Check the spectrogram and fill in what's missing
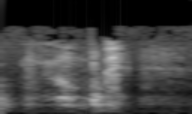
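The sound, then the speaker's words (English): A wooden desk drawer slides open with a brief scraping rumble and a soft knock partway through, moderately loud, lasting just over a second. “Here, the desk drawer. The papers. Papers gone.”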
